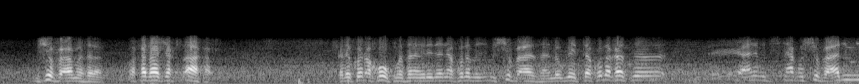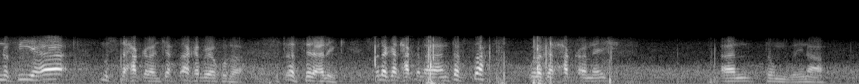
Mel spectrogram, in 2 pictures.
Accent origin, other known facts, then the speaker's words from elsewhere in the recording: France; أنا لا أنا فرنسي مش لبناني أصلي.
